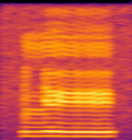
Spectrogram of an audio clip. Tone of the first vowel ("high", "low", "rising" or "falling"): high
